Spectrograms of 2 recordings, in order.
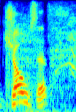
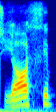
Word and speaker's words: Josip: You're extremely close, because before you called him Joseph, like the dude from the Bible, but Joseph is very close. Josip Broz Tito.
